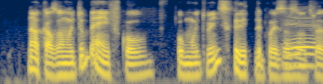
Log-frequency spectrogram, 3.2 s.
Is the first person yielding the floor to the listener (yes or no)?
yes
